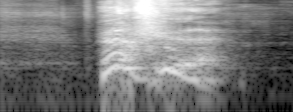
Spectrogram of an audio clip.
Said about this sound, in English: Excuse me, I had to get that sneeze out of there. It was just beckoning to come on out.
